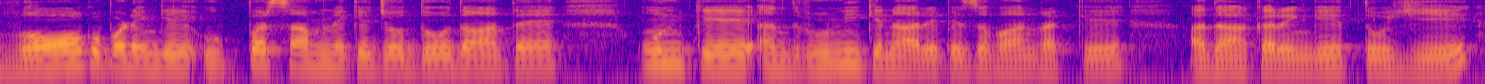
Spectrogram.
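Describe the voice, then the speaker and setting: A woman with a Pakistani Urdu accent teaching tajweed in a slow lesson, patiently repeating and stretching each letter sound. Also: fairly low pitch, warm tone. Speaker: Quran reading teacher.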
